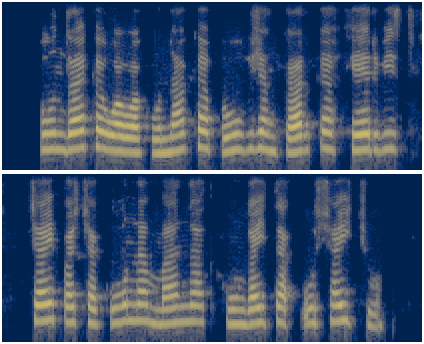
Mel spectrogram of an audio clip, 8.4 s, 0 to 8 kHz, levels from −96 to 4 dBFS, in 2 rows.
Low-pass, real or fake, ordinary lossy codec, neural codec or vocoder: 7.2 kHz; real; Opus, 32 kbps; none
